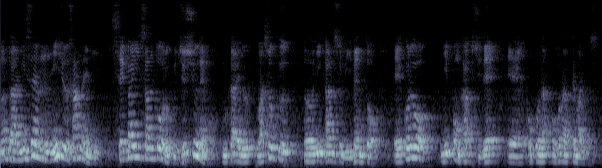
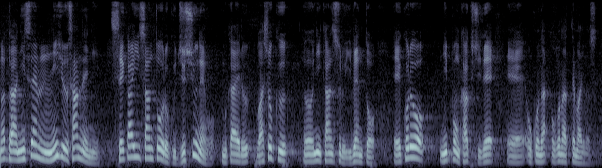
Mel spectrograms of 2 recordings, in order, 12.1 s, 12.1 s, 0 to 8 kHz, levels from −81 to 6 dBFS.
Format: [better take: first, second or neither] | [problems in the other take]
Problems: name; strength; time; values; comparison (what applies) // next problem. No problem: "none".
second | room echo; dies away in 2.2 s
